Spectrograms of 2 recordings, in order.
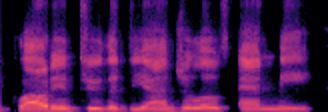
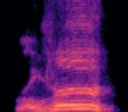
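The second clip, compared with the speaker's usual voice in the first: high, loud cry for help; desperate call; 13 semitones higher, 8 dB louder than usual. A narrator's reading. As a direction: call out desperately to a far-off friend. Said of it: "I thought desperately".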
